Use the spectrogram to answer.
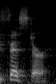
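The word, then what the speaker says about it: Pfister: Is it really just It's the Fister? just the Fister, because P is silent.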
